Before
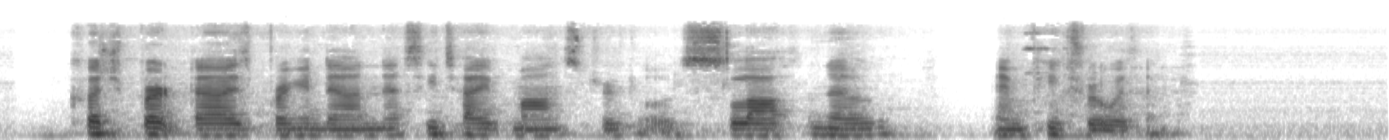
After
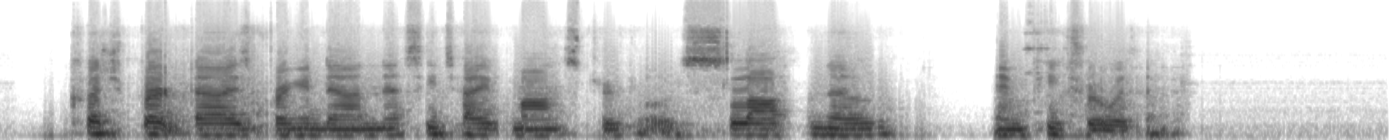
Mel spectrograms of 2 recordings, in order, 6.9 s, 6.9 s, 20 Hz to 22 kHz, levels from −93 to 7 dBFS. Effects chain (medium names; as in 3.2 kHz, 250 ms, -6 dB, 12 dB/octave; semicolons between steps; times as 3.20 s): low-pass 1.6 kHz 6 dB/octave; in parallel at +2 dB: compression 5:1, threshold -37 dBFS, peak gain reduction 19.5 dB; on the sum: waveshaping leveller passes 2; 0.79–1.35 s: decay stretcher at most 140 dB/s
